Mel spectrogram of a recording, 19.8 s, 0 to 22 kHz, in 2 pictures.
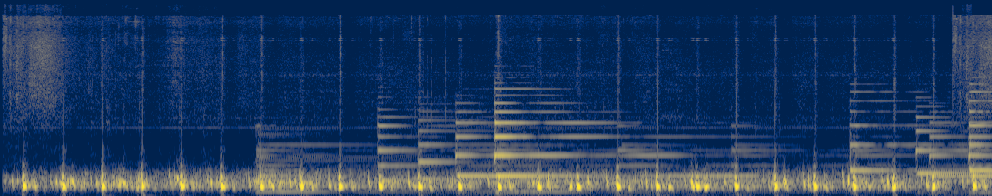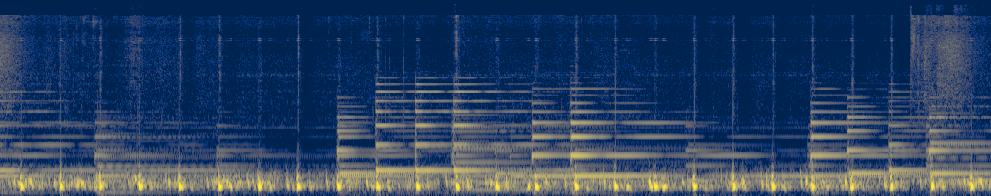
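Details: Steady, regular heartbeat at about 76 beats a minute, heard under soft piano music; normal heartbeat.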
